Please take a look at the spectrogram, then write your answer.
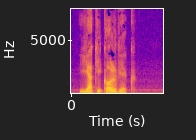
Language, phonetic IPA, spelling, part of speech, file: Polish, [ˌjäciˈkɔlvʲjɛk], jakikolwiek, pronoun, Pl-jakikolwiek.ogg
